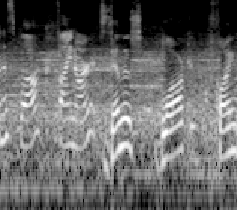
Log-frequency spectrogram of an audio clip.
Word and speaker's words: Bloch: Yes, actually we pronounce it Denny in France. It's Denny Block.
